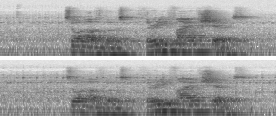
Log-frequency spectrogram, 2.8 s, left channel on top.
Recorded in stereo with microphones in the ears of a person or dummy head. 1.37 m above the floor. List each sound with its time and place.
0.7 s a man speaking: 70° left (ahead or behind), 1.2 m; by 2.5 s 50° left (ahead or behind), 2.5 m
